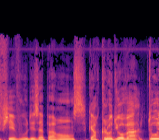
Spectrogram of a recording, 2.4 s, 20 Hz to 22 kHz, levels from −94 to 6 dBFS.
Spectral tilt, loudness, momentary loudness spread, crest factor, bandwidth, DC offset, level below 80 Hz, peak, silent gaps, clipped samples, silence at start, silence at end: -5 dB/octave; -15 LUFS; 5 LU; 12 dB; 17 kHz; under 0.1%; -50 dBFS; -2 dBFS; none; under 0.1%; 0 s; 0 s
